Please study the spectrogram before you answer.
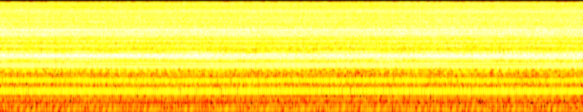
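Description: Loud steady roar with a high whining hum riding over a slow pulsing rumble as the drum spins, typical of a worn bearing.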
